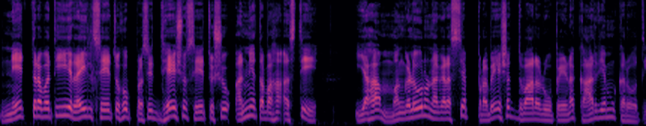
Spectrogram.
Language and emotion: Sanskrit, neutral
